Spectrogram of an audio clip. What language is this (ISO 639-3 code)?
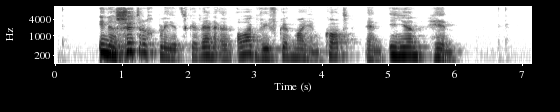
fry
